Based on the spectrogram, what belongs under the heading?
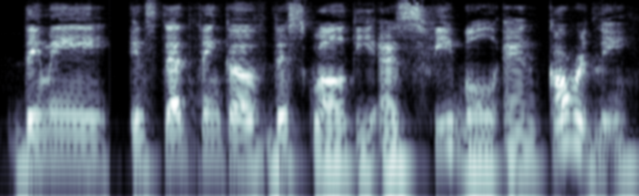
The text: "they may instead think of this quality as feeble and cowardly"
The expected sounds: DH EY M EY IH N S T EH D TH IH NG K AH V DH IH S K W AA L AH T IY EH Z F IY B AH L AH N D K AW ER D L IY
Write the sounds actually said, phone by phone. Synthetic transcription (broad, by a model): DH EY M EY IH N S T EH D TH IH NG K AH V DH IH S K W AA L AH T IY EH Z F IY B AH L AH N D K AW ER D L IY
